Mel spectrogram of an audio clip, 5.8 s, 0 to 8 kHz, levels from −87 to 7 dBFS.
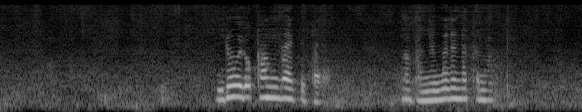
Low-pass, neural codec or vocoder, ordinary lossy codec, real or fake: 7.2 kHz; codec, 44.1 kHz, 2.6 kbps, DAC; none; fake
